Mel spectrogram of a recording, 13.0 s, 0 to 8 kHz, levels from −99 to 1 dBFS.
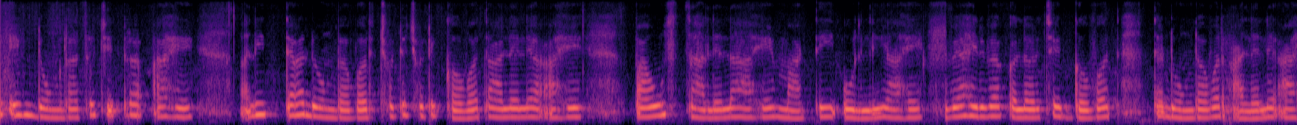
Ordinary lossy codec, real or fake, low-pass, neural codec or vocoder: none; fake; none; codec, 16 kHz, 8 kbps, FunCodec, trained on Chinese and English, 25 frames a second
